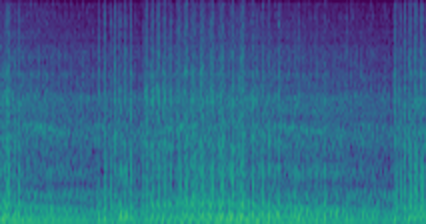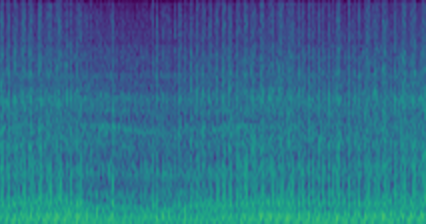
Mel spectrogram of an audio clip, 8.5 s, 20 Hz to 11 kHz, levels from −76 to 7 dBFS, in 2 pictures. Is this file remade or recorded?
recorded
